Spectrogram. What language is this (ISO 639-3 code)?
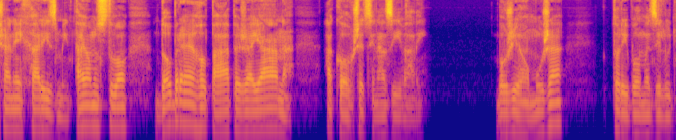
slk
